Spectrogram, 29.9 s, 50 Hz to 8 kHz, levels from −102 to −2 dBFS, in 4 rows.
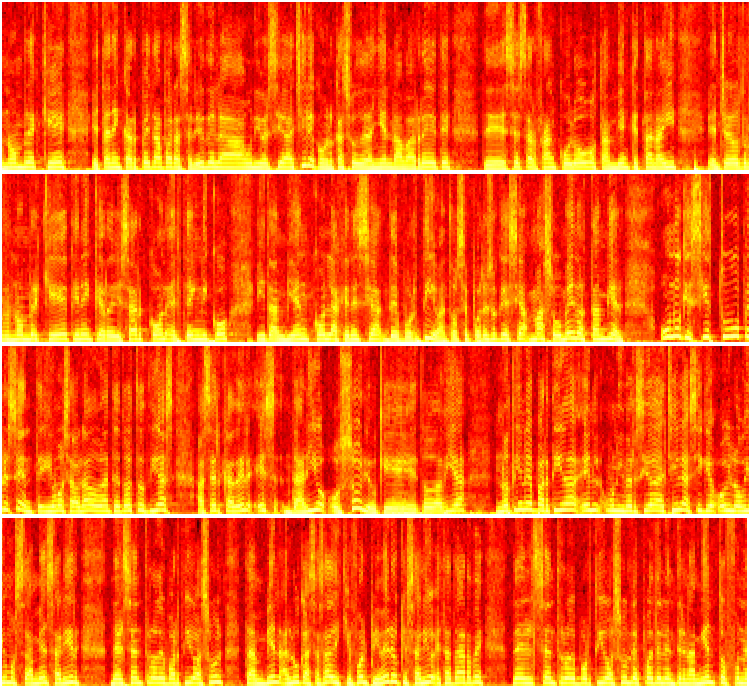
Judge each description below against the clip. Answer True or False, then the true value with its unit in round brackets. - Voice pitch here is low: False (225 Hz)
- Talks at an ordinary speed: False (220 wpm)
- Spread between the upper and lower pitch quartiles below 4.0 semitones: True (3.1 semitones)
